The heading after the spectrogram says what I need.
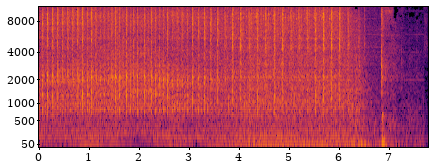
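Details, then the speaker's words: Audi RSQ3 at idle: fast, regular light tapping, loudest at one spot on the engine and not from the timing chain, likely a valvetrain or lifter tick; it seemed to get worse when revved. "so to me it sounds like it's coming more pronounced from this area [Applause] here it doesn't sound timing chain I can't hear anything here no it's definitely coming from here"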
